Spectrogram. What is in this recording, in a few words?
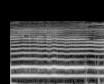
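"ti1", Mandarin Chinese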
